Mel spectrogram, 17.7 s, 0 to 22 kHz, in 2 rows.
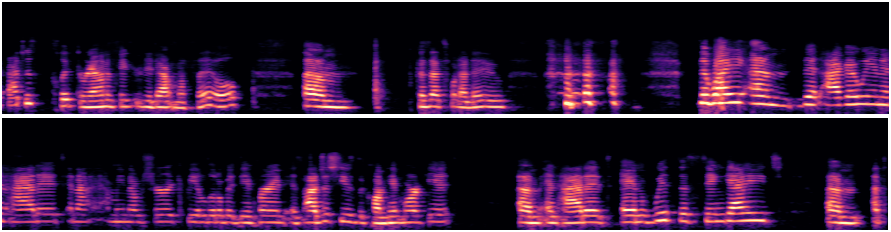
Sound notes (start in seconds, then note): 5.5 laughter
